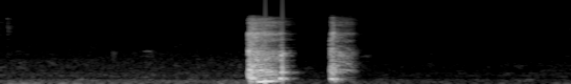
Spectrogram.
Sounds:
Cough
